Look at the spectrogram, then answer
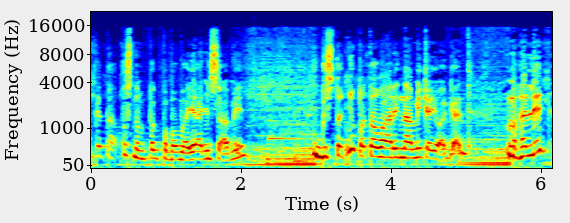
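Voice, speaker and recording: High-voiced resentful young son. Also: male voice, lively intonation, moderate pace. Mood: bitter, hurt. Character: resentful, hurt young son defending his late father. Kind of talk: Filipino radio drama acting. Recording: dramatic music under the voice.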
